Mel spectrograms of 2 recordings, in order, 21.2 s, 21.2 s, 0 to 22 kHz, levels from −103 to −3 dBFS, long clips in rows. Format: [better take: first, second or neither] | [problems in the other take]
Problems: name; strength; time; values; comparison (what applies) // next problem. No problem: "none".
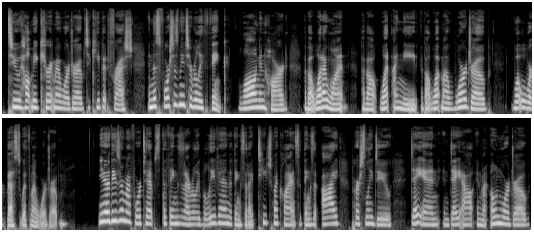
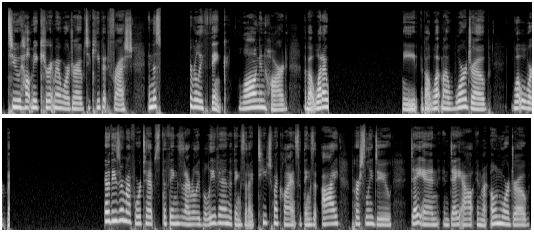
first | audio cutting out; at 3 s for 0.5 s, at 6.5 s for 1.5 s and at 11 s for 2 s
